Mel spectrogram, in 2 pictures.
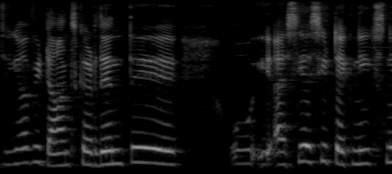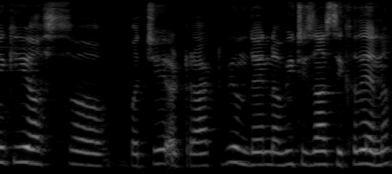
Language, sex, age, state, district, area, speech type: Dogri, female, 30-45, Jammu and Kashmir, Reasi, urban, spontaneous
